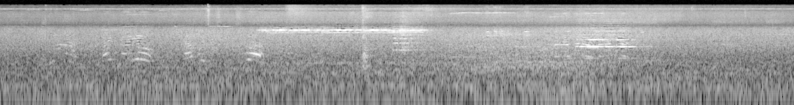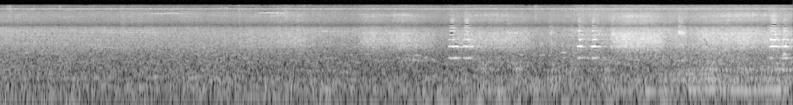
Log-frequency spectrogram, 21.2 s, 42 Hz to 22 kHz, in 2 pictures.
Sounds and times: buses 0.0 - 21.1
cars 0.0 - 21.1
trucks 0.0 - 21.1
motorcycles 13.8 - 21.1
horns 20.8 - 21.1

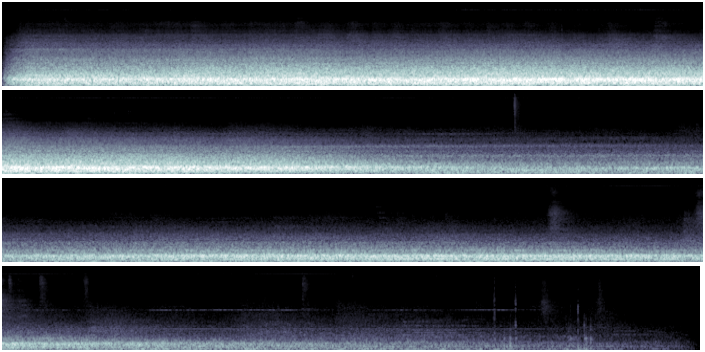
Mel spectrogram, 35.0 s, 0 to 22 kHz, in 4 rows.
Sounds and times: train leaves the station 0.0 - 34.0

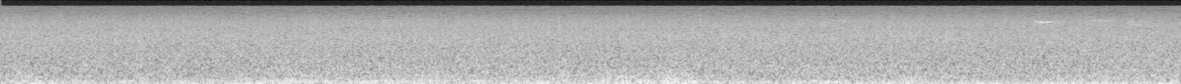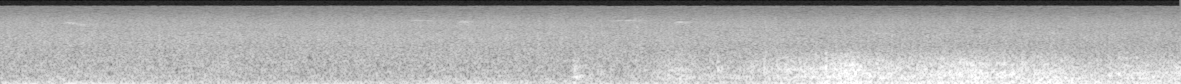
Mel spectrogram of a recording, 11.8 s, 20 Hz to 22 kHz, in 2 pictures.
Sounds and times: rain 0.0 - 11.8
thunderclap 9.1 - 11.8

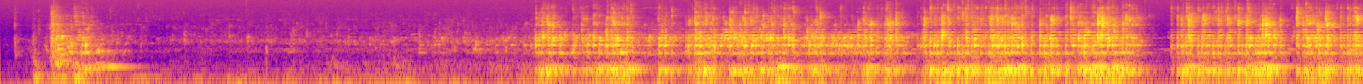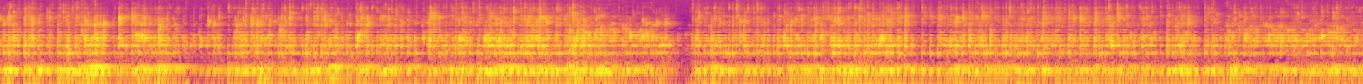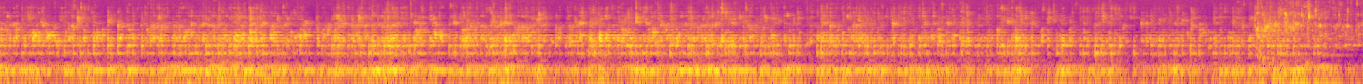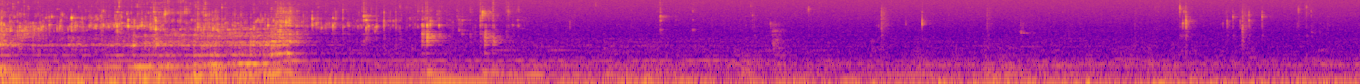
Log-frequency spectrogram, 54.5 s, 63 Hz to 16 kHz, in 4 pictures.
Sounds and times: bathtub draining 0.0 - 46.3

